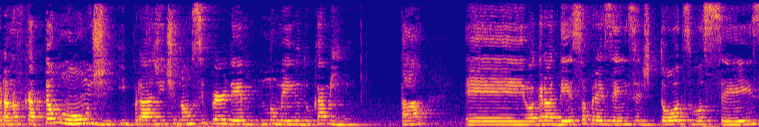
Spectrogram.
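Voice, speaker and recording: Flat and monotone, a woman speaks with a fairly high pitch. Noticeable background noise and audible room echo fill the recording. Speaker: life mentor and salon owner. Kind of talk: live stream motivational talk. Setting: live stream. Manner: fast.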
